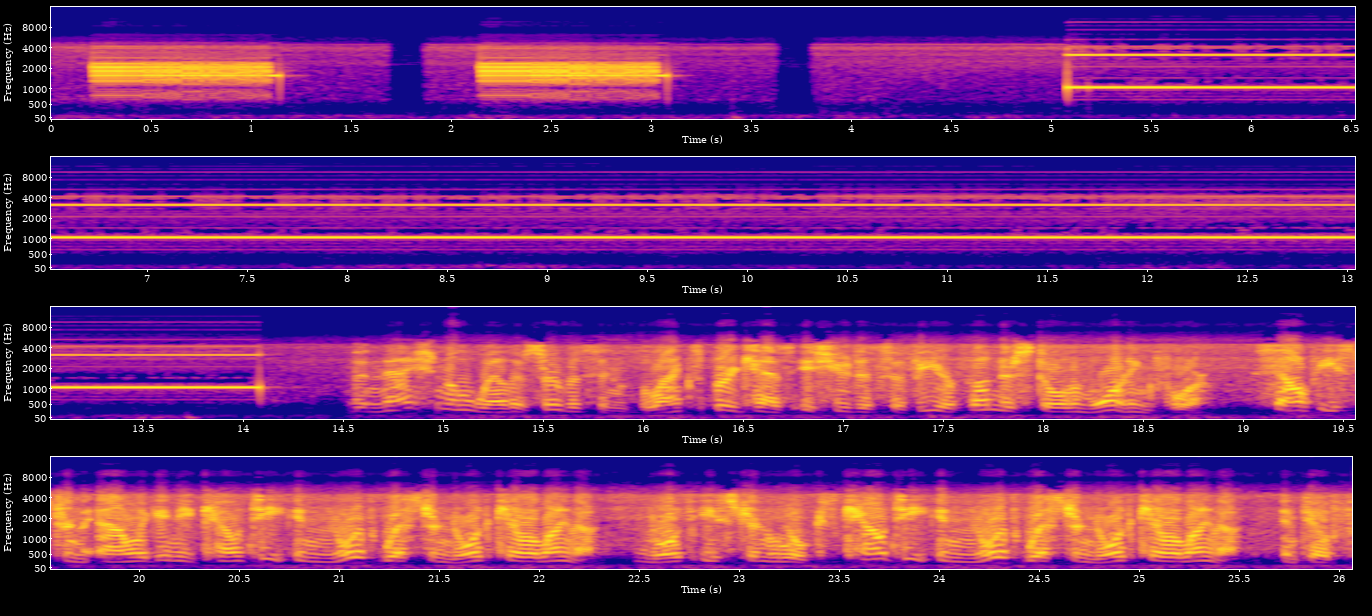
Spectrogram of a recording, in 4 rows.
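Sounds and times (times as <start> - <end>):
faint static hiss: 0.0 - 5.5, 14.0 - 26.0.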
